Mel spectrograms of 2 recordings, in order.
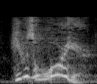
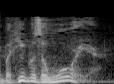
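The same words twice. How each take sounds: First: "warrior" lifted very high and falling away; sung-out high "warrior" ending the line; stress on warrior. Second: Weight on "he", the rest level; "he" pressed, "warrior" left plain; stress on he. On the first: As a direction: ring out "warrior" high as the point of the sentence. Contrast: warrior, not our idea. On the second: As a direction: lean on "he" to insist it is him. Restated with new emphasis. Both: Shown as a demonstration.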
